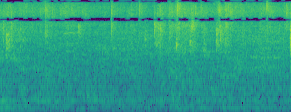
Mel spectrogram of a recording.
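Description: A shower head on a gentle setting rinses a bike in a shower, producing a steady, dense spray of water hitting the frame and tiles, close and continuous with no talking.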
